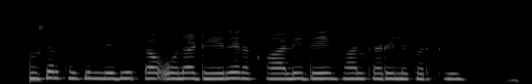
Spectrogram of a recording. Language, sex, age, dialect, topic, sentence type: Chhattisgarhi, female, 18-24, Northern/Bhandar, agriculture, statement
